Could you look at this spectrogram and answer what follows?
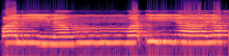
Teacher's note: ہم نے یہاں پر جب پڑھا تو لام کو ہم نے واو سے ملا دیا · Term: ادغام ناقص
